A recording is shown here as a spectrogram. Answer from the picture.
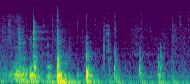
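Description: Hand socket ratchet clicking in quick, uneven strokes as it works the bolts holding the half shafts to a Corvette's rear differential.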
